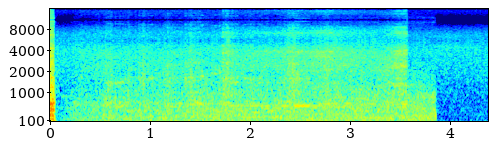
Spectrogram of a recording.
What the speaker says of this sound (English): This tram used to run in Glasgow.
